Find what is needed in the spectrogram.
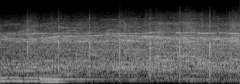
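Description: A salsa band playing live, with a steady percussion pulse and a held high note, over crowd cheering and applause.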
